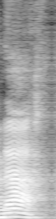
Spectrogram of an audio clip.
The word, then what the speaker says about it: na: And this equals no vale para nada. Ok. Don't forget. It's like it's worthless. It's No vale para worthless, nada. no vale para nada. You also can say na, for example.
